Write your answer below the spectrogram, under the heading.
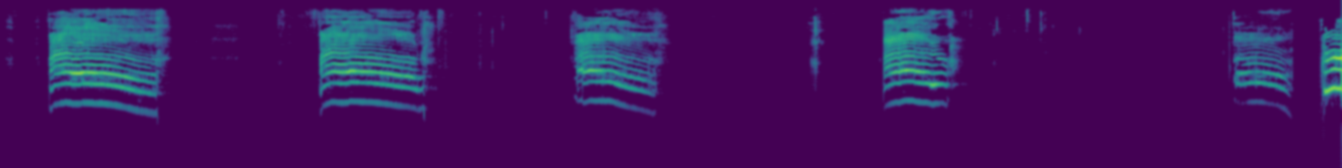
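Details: Domestic cats in California meowing: six drawn-out meows, each about a second long, rich in harmonics and dropping in pitch at the end, spaced two to three seconds apart with silence between, the final one louder and cut short.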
